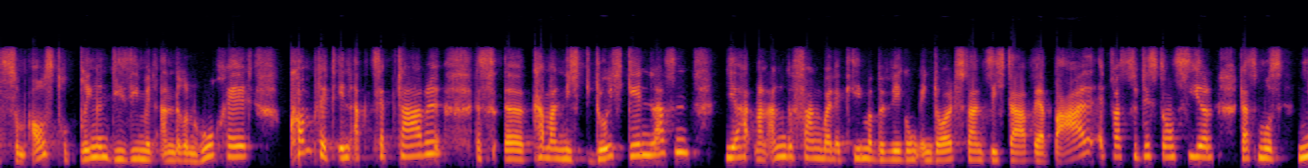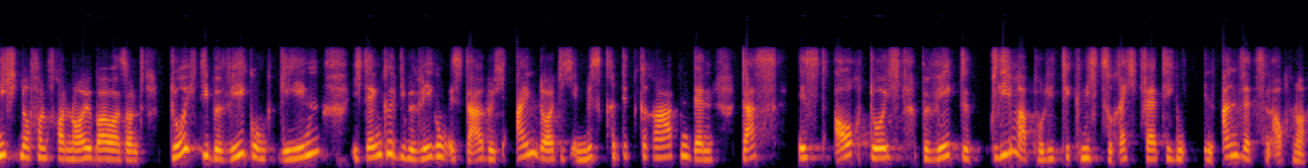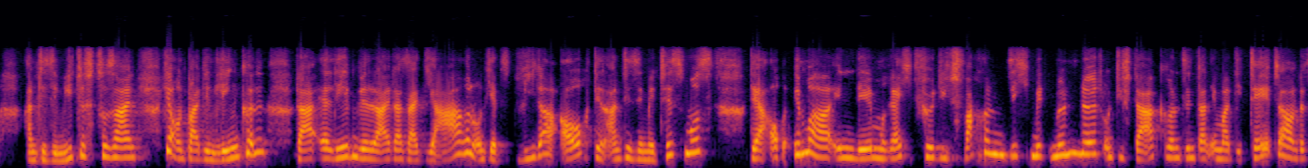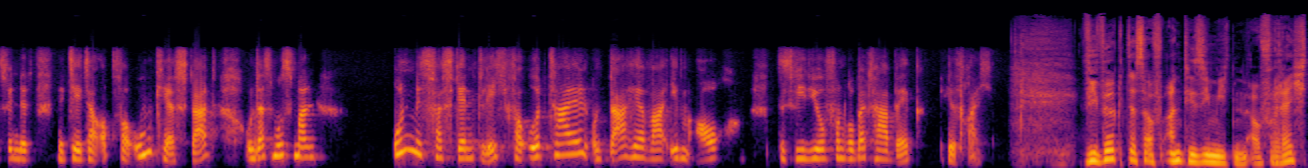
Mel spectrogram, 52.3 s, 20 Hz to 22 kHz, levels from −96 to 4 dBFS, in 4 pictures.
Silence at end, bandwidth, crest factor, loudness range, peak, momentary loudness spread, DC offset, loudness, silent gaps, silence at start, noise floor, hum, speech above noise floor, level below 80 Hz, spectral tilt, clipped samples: 0 s; 16 kHz; 20 dB; 3 LU; -2 dBFS; 8 LU; under 0.1%; -21 LUFS; none; 0 s; -76 dBFS; none; 55 dB; -68 dBFS; -5 dB/octave; under 0.1%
